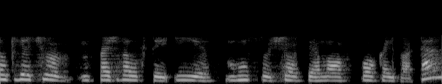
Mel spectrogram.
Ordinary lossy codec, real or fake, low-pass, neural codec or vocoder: AAC, 16 kbps; real; 3.6 kHz; none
